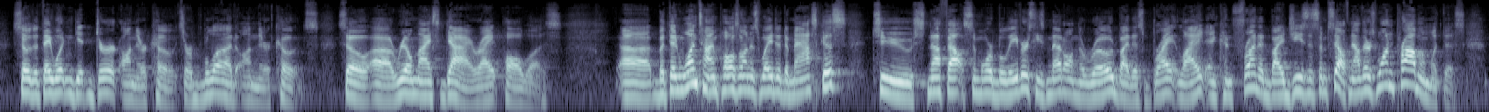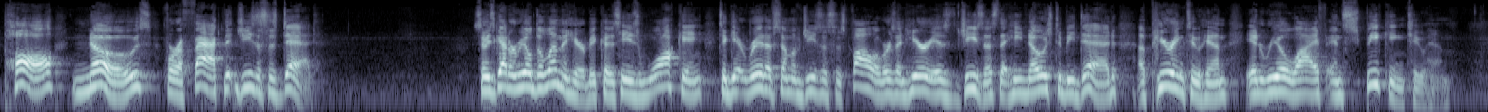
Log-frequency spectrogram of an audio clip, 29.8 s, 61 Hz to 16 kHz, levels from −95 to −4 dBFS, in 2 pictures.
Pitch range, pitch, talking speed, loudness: 140-185 Hz, 160 Hz, 215 wpm, -25 LUFS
